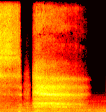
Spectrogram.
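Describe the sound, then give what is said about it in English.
A short breathy hiss, a brief pause, then a longer, louder hiss that holds steady and trails off. It sounds like a voice making the hiss, with no talking. “Suddenly, she heard the same sound from earlier. Hiss!”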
